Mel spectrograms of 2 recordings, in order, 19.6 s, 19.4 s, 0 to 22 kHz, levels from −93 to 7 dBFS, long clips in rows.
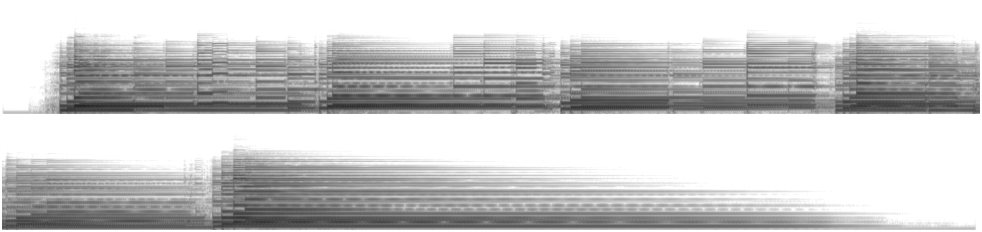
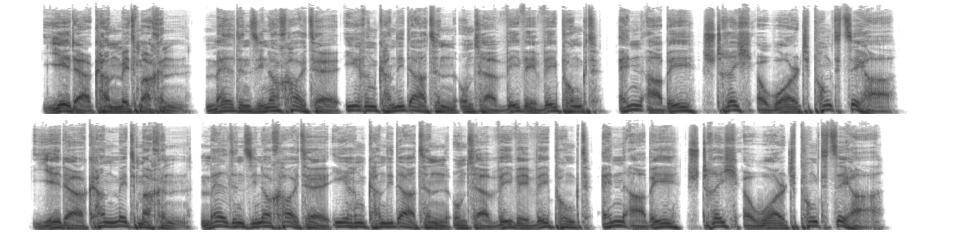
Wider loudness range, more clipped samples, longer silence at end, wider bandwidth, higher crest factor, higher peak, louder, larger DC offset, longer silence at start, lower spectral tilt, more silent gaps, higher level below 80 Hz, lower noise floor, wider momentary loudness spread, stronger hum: first, 15 LU vs 3 LU; neither; first, 1.75 s vs 0.85 s; second, 5.4 kHz vs 20 kHz; about the same, 18 dB vs 14 dB; first, 0 dBFS vs -4 dBFS; about the same, -18 LUFS vs -17 LUFS; neither; first, 0.6 s vs 0.45 s; first, -9 dB/octave vs -5 dB/octave; neither; second, -54 dBFS vs -32 dBFS; second, -70 dBFS vs -87 dBFS; first, 17 LU vs 4 LU; neither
